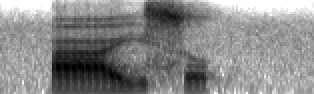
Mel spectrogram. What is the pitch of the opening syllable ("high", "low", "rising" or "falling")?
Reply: rising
